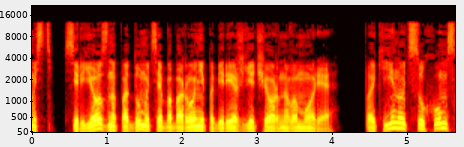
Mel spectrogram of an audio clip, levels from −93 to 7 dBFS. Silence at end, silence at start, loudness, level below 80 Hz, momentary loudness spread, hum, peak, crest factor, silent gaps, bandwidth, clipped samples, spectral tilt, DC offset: 0 s; 0 s; -16 LUFS; -42 dBFS; 8 LU; none; 0 dBFS; 16 dB; 0.37-0.43 s, 4.13-4.43 s; 13 kHz; under 0.1%; -5.5 dB/octave; under 0.1%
